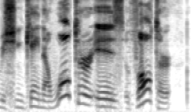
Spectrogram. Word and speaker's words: WALTER: kane now walter is valtter i say valtter because he's german he knows from austria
